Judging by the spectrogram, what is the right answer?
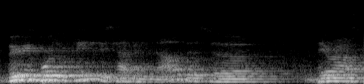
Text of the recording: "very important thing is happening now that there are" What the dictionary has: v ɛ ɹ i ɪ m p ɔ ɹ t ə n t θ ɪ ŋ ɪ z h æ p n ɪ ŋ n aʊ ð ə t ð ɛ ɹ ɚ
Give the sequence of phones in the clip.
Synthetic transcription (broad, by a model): v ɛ ɹ i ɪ m p ɔ ɹ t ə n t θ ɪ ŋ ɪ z h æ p ɪ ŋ n aʊ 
